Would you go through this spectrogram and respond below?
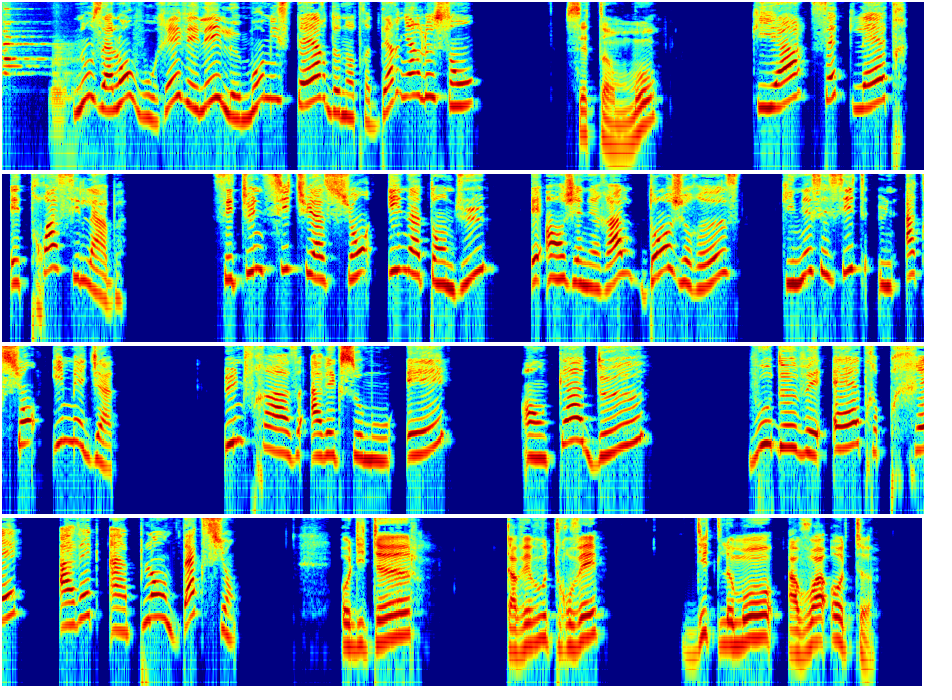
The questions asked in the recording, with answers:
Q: Auditeur, qu'avez-vous trouvé?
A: Le mot mystère d'aujourd'hui est urgence.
